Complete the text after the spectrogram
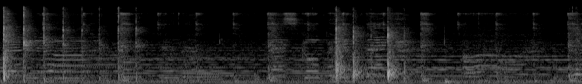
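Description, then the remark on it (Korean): A series of sharp, irregular hand claps, some louder than others, rings out over a steady, tonal musical background, with no one speaking. “다 같이 박수.”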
